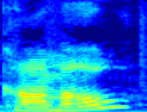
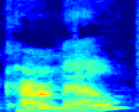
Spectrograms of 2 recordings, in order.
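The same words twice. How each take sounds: First: The word is said with two syllables. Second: The word is said with three syllables. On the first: Other people say it this way. "I know people say caramel" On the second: The speaker's own community says it this way. "I say caramel because we pronounce every syllable"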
